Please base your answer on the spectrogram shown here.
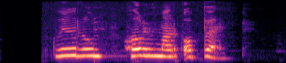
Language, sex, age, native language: Icelandic, male, 6, Icelandic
